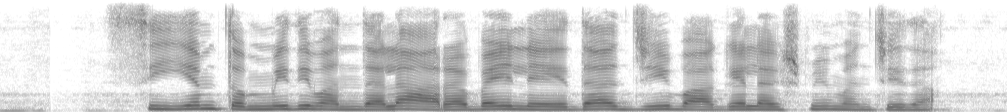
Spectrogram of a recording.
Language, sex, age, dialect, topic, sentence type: Telugu, male, 31-35, Southern, agriculture, question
